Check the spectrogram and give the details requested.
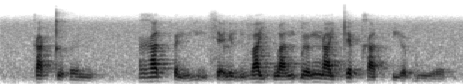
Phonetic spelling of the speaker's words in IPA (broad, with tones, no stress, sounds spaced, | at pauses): k a˨˩ k̚ t̪ o̰˧˨ ʔ ə̤˨˩ n | ɣ a˦˥ t̚ h ə˧˩ n ɣ ḭ˧˨ ŋ s ɛ̰˧˨ l ɨ̰˧˨ ŋ v a˧ j h w a˨˦ n ɓ əː˨˦ ŋ a˧ j t̪ ɛ˦˥ p̚ x a˨˩ t̚ h i˧˩ ə̯ ɓ ṳ˨˩ ə̯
